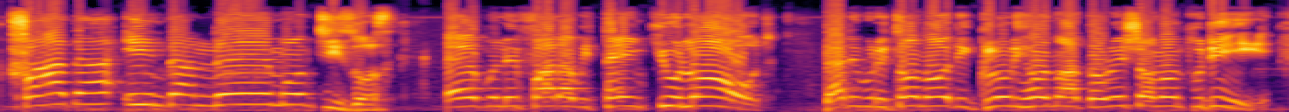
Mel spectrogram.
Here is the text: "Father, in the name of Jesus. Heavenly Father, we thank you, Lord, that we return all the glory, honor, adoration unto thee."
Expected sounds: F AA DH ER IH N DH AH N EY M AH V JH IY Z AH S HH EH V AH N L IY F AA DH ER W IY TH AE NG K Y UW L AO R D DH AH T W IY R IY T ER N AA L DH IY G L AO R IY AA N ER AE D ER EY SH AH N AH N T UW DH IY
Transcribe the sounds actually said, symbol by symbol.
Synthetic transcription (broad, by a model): F AA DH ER IH N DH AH N EY M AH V JH IY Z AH S HH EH V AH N L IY F AA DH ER W IY TH AE NG K Y UW L AO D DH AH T W IY R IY T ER N AA L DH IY G L AO R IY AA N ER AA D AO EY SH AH N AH N T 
